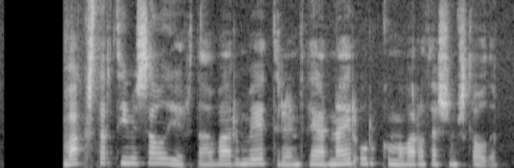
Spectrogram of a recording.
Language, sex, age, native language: Icelandic, female, 20-29, Icelandic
